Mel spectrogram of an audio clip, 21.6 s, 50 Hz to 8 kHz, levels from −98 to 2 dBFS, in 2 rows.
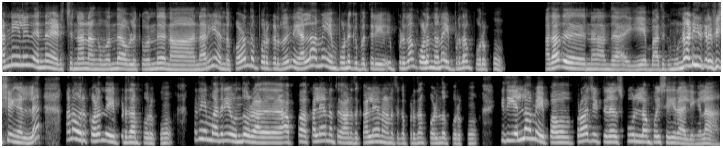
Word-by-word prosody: அன்னையிலேருந்து 360 +3 +1
என்ன 265 +1 +1
ஆயிடுச்சுன்னா, 210 0 +1
நாங்க 195 -1 0
வந்து 210 +2 -1
அவளுக்கு 190 0 -3
வந்து 210 +3 -1
நான் 180 0 0
நிறைய, 270 +12 0
அந்த 195 -2 -3
குழந்தை 310 +7 0
பிறக்கிறதுலிருந்து 230 +3 -2
எல்லாமே 330 +4 +1
என் 230 - 0
பொண்ணுக்கு 230 0 0
இப்ப 210 +1 -4
தெரியும். 200 +1 -1
இப்பிடிதான், 230 +9 -3
குழந்தனா 245 +2 +2
இப்பிடிதான் 230 +4 -4
பொறக்கும். 195 0 -6 0.7
அதாவது 260 +5 +5 0.4
நான் 200 0 -2
அந்த 190 -1 -4 0.4
ஏ - - +1
ப - - -5
அதுக்கு 190 0 -6
முன்னாடி 335 - +7
இருக்கிற 295 -5 +3
விஷயங்கள் 245 -6 +1
இல்ல. 210 - +1 0.5
ஆனா, 370 +2 -1
ஒரு 300 - -1
குழந்தை 280 0 +2
இப்பிடிதான் 220 -3 -1
பொறக்கும். 195 0 -5 0.4
அதே 365 0 0
மாதிரி 290 0 +1
வந்து 255 +2 0
ஒரு 235 - +3 0.5
அப்பா 240 +3 -2
கல்யாணத்துக்கு 255 -5 -1
ஆனது 205 -1 -5
கல்யாணம் 240 0 0
ஆனதுக்கு 200 -1 -7
அப்புறம் 195 +2 -8
தான் 205 0 -10
குழந்தை 195 0 -4
பொறக்கும். 185 +1 -8 0.4
இது 300 - 0
எல்லாமே 370 -5 +3
இப்ப 230 - -4
அவ 225 - +2 0.2
ப்ராஜெக்ட்டில 255 -4 +1
ஸ்கூல்லாம் 250 -2 -1
போய் 230 0 -2
செய்றா 210 -2 +1
இல்லைங்களா! 170 +2 -2
225 Hz, 160 wpm, -22 LUFS, 200-270 Hz, 0.7 s, முன்னாடி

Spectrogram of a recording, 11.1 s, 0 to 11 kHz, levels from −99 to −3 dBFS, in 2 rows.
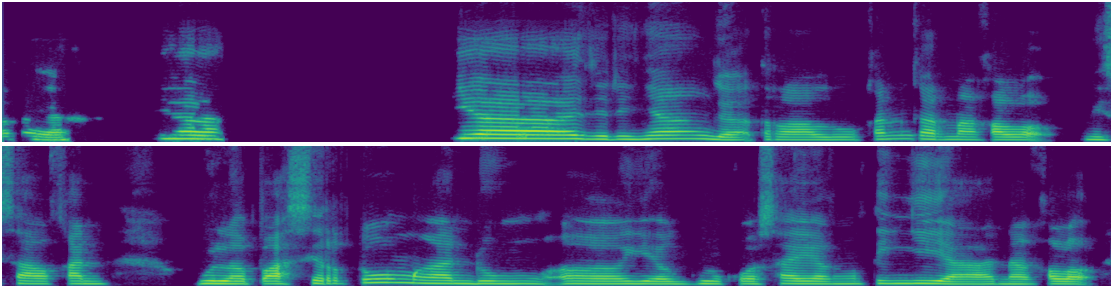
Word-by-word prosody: apa 235 +1 -7
ya 195 - 0 0.6
ya. 265 -2 +4 1.2
Iya, 315 0 +6 0.5
jadinya 240 +2 -1 0.2
nggak 200 -5 -2
terlalu, 205 -1 -3 0.2
kan 245 +2 -4
karena 220 -3 -2
kalau 205 0 0 0.3
misalkan 205 -1 -2 0.5
gula 210 -2 +4
pasir 205 +2 +1
tuh 280 +1 0
mengandung, 215 -4 0 0.2
eee, 200 0 0
ya - - 0 0.2
glukosa 200 0 -4
yang 195 0 -1 0.2
tinggi 220 0 -1
ya. 185 -1 0
Nah 185 -1 -3
kalau 190 -2 +2
205 Hz, 125 wpm, -21 LUFS, 200-225 Hz, 1.2 s, Iya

